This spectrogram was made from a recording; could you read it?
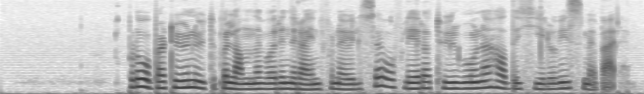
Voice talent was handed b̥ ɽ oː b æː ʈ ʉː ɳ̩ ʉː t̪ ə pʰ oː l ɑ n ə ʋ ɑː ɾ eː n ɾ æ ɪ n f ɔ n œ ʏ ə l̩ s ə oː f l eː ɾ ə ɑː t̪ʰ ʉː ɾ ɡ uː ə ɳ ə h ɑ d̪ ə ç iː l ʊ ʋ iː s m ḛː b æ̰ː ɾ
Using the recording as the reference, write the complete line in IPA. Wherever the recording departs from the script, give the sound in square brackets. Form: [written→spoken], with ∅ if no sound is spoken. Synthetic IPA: b̥ ɽ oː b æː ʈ ʉː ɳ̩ ʉː t̪ ə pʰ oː l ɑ n ə ʋ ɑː ɾ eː n ɾ æ ɪ n f ɔ [n→ɳ] œ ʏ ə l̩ s ə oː f l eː ɾ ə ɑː t̪ʰ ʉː ɾ ɡ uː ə ɳ ə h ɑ d̪ ə ç iː l ʊ ʋ iː s m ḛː b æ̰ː ɾ

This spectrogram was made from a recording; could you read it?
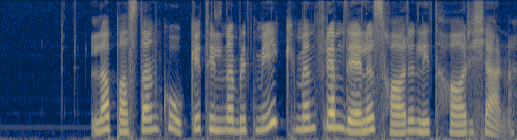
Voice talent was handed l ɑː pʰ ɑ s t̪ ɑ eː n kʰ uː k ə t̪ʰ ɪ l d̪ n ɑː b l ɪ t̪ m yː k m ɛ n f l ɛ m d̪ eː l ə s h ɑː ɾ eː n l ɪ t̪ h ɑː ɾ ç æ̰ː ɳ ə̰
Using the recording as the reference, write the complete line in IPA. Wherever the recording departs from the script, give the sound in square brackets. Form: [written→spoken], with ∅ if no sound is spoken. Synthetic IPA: l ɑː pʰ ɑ s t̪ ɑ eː n kʰ uː k ə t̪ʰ ɪ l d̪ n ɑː b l ɪ t̪ m yː k m ɛ n f [l→ɾ] ɛ m d̪ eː l ə s h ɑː ɾ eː n l ɪ t̪ h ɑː ɾ ç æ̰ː ɳ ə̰

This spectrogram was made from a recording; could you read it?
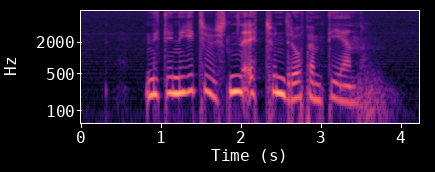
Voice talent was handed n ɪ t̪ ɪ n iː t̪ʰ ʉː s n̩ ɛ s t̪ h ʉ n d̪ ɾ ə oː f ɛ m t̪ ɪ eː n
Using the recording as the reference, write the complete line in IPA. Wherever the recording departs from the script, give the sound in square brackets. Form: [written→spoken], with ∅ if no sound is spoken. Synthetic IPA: n ɪ t̪ ɪ n iː t̪ʰ ʉː s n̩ ɛ [s→∅] t̪ h ʉ n d̪ ɾ ə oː f ɛ m t̪ ɪ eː n

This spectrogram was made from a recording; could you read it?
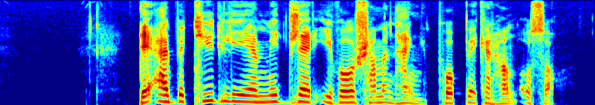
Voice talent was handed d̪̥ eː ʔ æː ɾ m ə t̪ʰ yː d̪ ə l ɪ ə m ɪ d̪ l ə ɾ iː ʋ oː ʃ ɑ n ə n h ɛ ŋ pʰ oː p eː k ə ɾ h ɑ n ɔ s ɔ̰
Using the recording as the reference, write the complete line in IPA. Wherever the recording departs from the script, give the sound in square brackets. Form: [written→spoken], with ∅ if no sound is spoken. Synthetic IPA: d̪̥ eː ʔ æː ɾ [m→b] ə t̪ʰ yː d̪ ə l ɪ ə m ɪ d̪ l ə ɾ iː ʋ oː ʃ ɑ [n→m] ə n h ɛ ŋ pʰ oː p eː k ə ɾ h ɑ n ɔ s ɔ̰

